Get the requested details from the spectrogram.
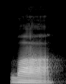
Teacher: this is a long a sound because the vowel is considered the phonetic end of the word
